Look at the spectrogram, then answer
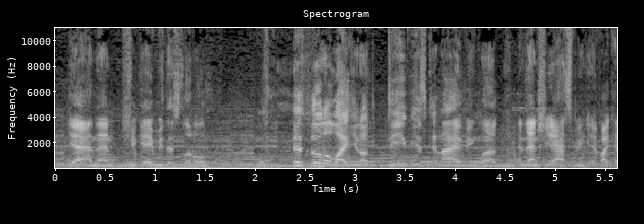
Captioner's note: laugh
